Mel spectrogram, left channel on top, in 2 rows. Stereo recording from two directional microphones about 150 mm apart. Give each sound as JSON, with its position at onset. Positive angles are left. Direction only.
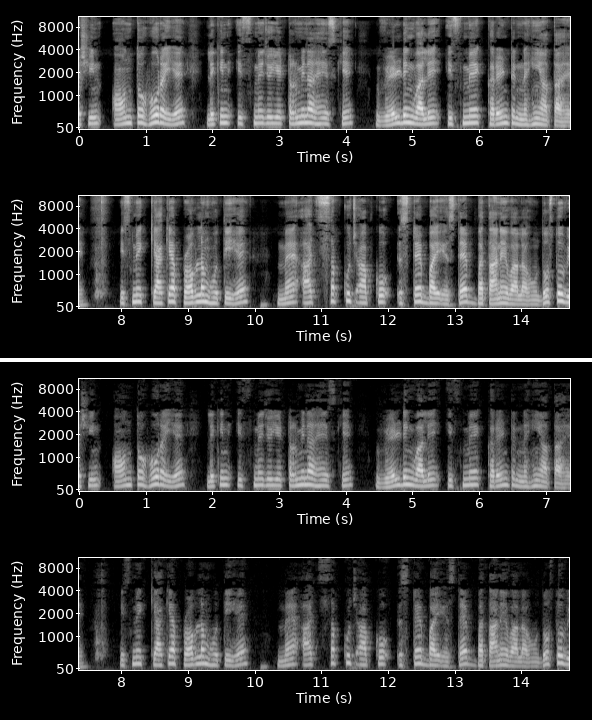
{"t": 0.0, "sound": "speech", "side_deg": -5}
